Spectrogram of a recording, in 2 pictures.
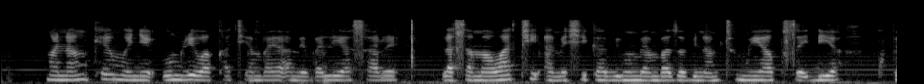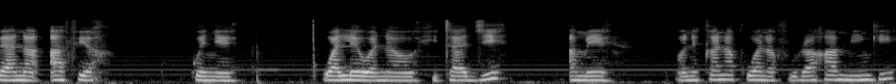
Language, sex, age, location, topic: Swahili, female, 18-24, Kisumu, health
